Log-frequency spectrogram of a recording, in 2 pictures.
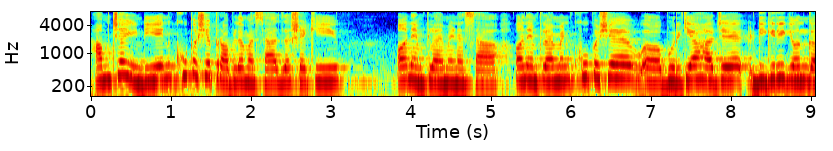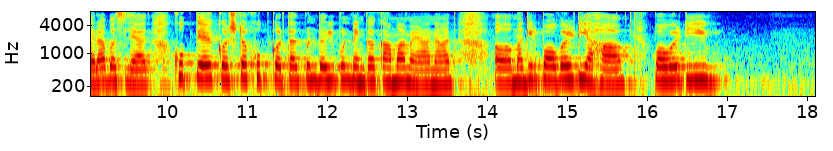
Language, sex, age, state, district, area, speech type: Goan Konkani, female, 18-30, Goa, Pernem, rural, spontaneous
